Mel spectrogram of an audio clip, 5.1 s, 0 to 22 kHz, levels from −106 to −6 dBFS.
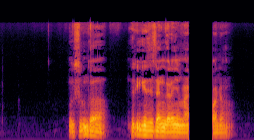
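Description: The audio input was likely cut off briefly, through a lost link, disconnected device or stray mute, while recording continued, producing an audio dropout to silence in this speech clip. Just after "kɨ ri kɨsɨsǝŋkǝ rɨ", the sound stops dead from 3.77 to 4.26 s, leaving 0.49 s of silence with no room tone, and whatever was said there is lost.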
